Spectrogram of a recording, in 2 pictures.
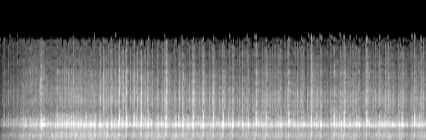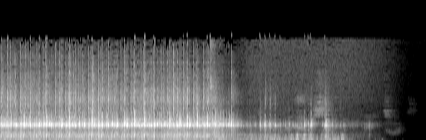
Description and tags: Crunching Sounds of Gears Flickering
Some sort of handcracked gear system. I cannot recall the exact place this was recorded, however, the sample is neat.
sound, wheels, effect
